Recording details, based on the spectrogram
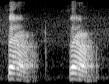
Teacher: Huruf ta misluha. Huruf ta hujung lidah kena letak pada hujung gigi atas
